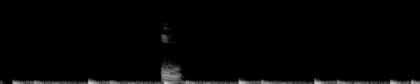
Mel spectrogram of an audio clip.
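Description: A heartbeat sound effect in a Minecraft horror map: steady low double-thump pulses repeat throughout, with one brief vocal exclamation partway through.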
